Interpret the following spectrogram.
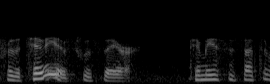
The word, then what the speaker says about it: Timaeus: Timaeus, is that the right way to pronounce it?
